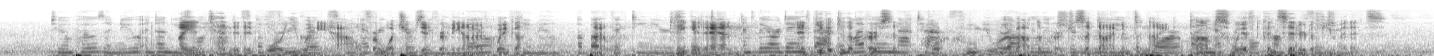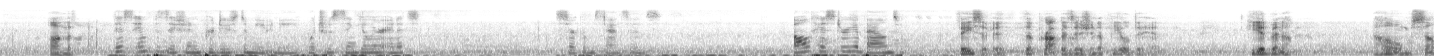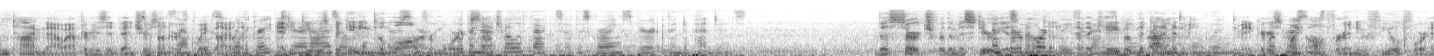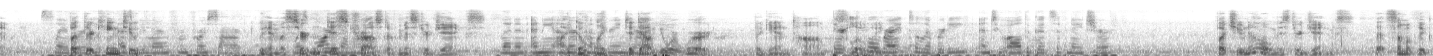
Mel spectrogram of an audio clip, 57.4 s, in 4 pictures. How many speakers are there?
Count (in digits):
2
